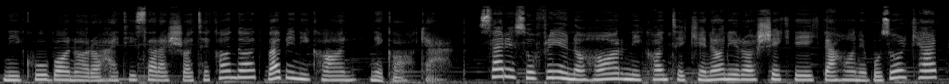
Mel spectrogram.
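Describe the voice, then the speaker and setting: A woman narrating a children's storybook in a gentle, expressive read-aloud manner. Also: medium pitch, hardly any pauses. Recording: faint background music.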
